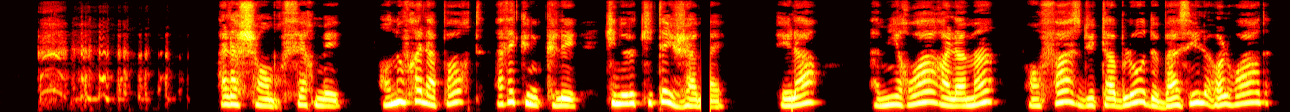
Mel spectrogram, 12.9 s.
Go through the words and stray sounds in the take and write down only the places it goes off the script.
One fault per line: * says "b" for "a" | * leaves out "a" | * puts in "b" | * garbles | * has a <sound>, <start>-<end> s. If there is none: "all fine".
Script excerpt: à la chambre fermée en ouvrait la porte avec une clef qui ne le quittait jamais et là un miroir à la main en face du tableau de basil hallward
* has a laugh, 0.4-1.9 s
* has a dropout, 7.0-7.1 s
